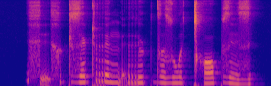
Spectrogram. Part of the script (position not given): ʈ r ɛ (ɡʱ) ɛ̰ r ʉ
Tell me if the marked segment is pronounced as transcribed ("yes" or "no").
no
